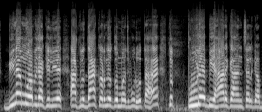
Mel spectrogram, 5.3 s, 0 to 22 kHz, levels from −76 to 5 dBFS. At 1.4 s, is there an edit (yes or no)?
no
